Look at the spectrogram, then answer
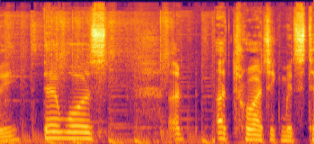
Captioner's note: breathing in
